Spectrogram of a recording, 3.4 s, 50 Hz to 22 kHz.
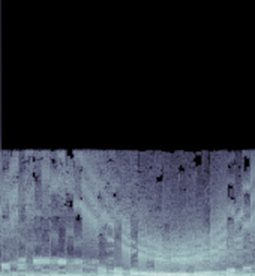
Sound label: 140 tetra2, synth and electronic loops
